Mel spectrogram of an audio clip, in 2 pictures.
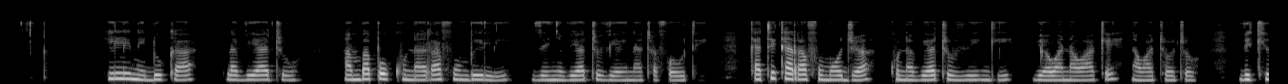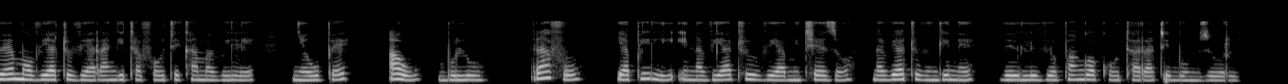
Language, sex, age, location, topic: Swahili, female, 18-24, Nairobi, finance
